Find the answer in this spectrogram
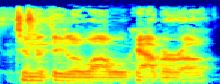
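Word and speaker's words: Timothy Luwawu-Cabarrot: Timothy Luwawu Cabarro.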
